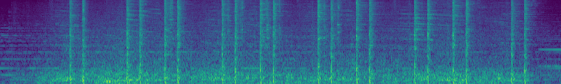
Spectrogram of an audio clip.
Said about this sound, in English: The sound of the running train and her image in my mind.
